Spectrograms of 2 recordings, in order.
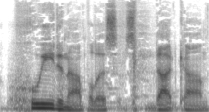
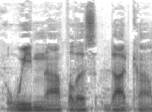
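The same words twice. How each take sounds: First: It is said in a put-on cartoon character voice. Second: It is said in the speaker's natural voice.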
